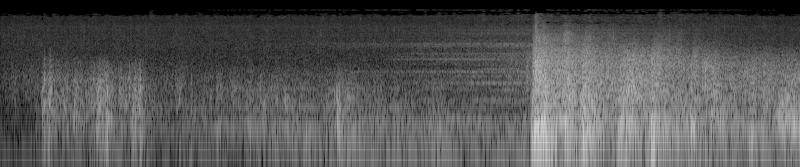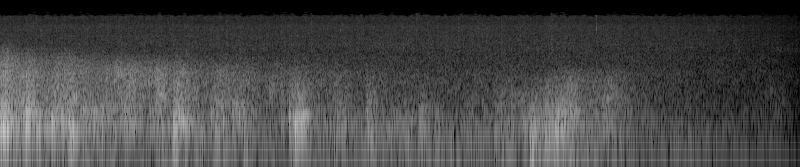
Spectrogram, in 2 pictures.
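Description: Thunderstorm sound effect: rain with rumbling thunder, a sudden loud thunderclap about five seconds in, then rolling rumbles that fade away near the end.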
